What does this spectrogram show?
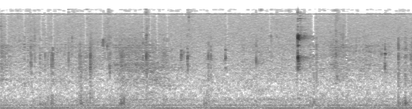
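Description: Someone chewing and biting into a piece of chicken: soft, scattered mouth clicks and smacks, one a little sharper just before four seconds in. A steady low hum sits underneath.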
